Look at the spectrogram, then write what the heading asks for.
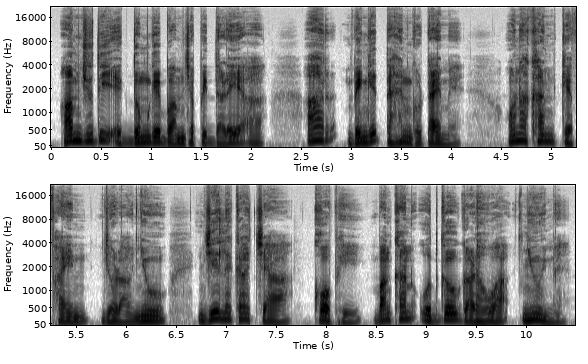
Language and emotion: Santali, neutral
